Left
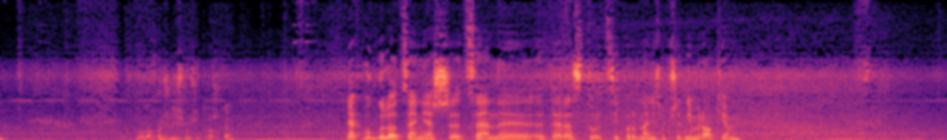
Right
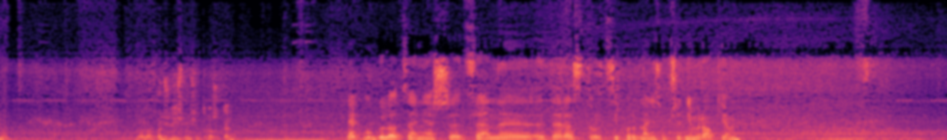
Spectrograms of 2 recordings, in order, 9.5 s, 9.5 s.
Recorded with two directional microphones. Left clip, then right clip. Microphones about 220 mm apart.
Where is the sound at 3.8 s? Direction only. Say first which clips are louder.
Even; 35° left (ahead or behind).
